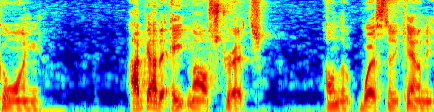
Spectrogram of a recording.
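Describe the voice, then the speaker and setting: A man with a Southern US accent is captured on a very clean recording against a silent background. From US South, Florida Panhandle. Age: 60s. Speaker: county commissioner. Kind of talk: interview. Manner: animated.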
